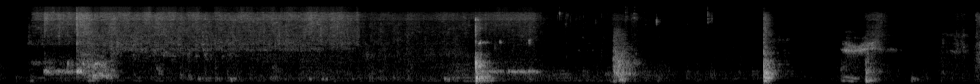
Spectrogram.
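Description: Baby portobello mushrooms are rinsed under a running kitchen tap, a steady close hiss of water, then intermittent splashes and drips as the flow is interrupted.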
